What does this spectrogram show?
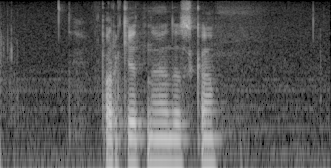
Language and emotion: Russian, neutral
